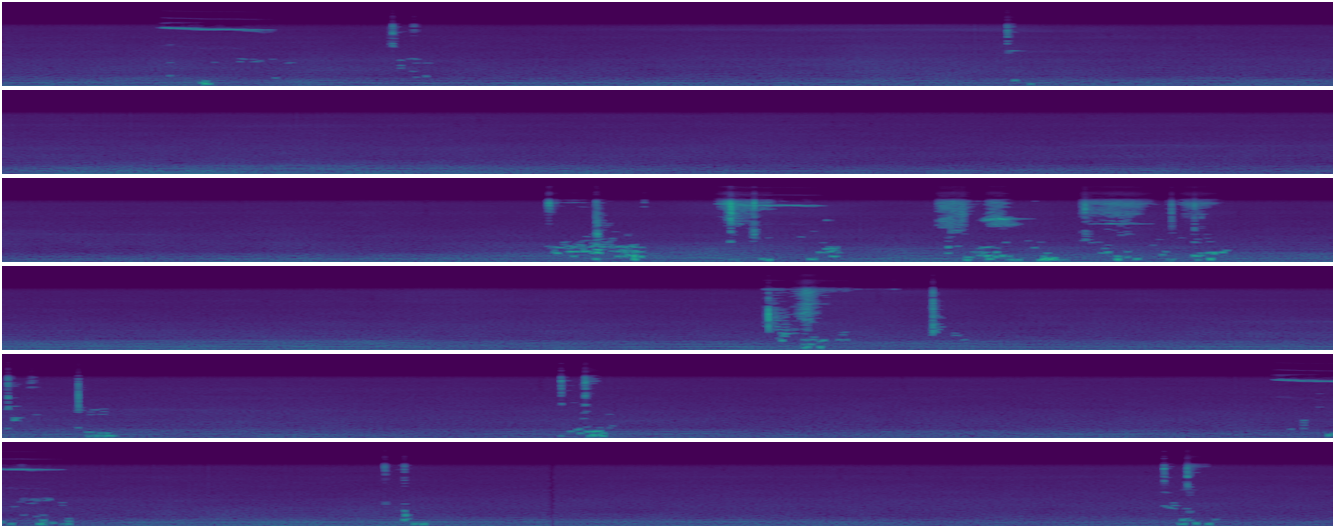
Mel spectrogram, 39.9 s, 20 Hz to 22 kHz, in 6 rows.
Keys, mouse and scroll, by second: 0.0 shift+middle click, 0.1-1.0 shift+scroll down 1, 4.7 shift+scroll down 1, 4.7 click, 6.5-7.5 typing, 7.9 Return, 24.5 Return, 25.2-29.2 shift+middle drag, 29.2 click, 33.5-34.0 typing, 35.0 Return, 38.9 click.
